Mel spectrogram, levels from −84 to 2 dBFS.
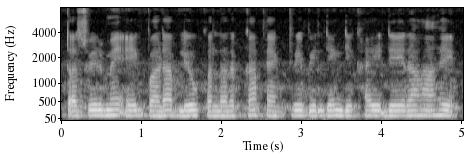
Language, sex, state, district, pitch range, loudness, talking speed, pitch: Hindi, male, Gujarat, Valsad, 130-140 Hz, -15 LUFS, 155 wpm, 135 Hz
